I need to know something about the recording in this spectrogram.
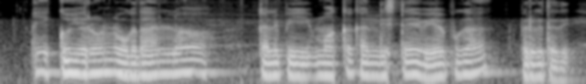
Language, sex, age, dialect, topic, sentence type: Telugu, male, 18-24, Utterandhra, agriculture, statement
